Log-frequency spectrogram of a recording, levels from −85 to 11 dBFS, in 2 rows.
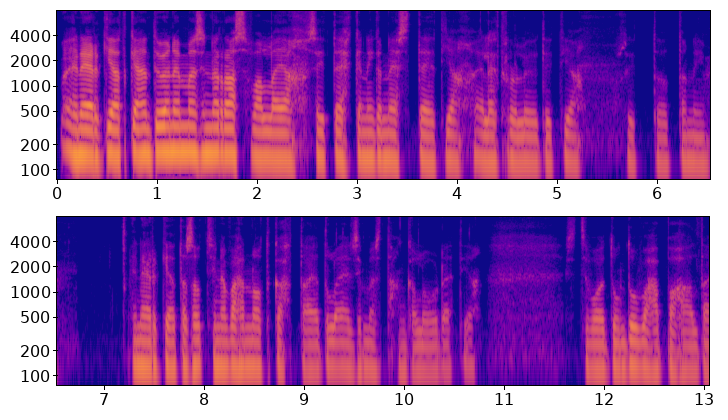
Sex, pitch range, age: male, 120-135 Hz, 20-39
